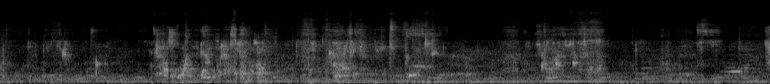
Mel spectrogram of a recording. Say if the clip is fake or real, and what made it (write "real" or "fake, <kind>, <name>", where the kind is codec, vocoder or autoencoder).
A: fake, codec, SNAC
